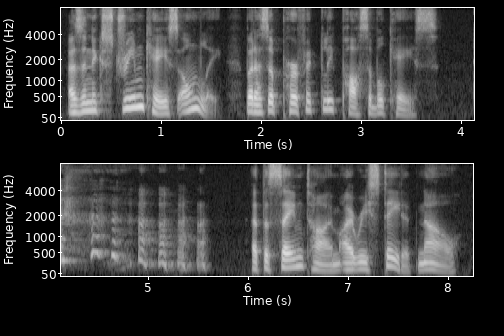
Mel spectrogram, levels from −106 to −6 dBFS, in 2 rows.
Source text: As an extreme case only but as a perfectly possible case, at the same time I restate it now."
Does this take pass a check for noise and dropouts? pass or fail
fail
